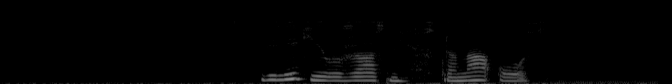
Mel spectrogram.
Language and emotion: Russian, sad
